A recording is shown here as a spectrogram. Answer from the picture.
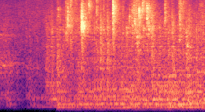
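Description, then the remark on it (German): Water is poured in a steady, continuous stream into a cheap disposable diaper as a second liter is tested, a splashy gurgle that builds slightly after a soft start and runs without pause, with no voices. “Ich kann ja mal versuchen, die Windel auszubringen. Und dann weiter zu schütten.”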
